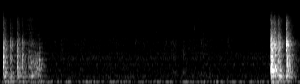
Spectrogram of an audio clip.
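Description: An aluminium pot and its tongs clattering against a gas stove while chai is strained. There is a brief rush of noise at the start, then a faint steady low hum, and a few loud metal clanks near the end.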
